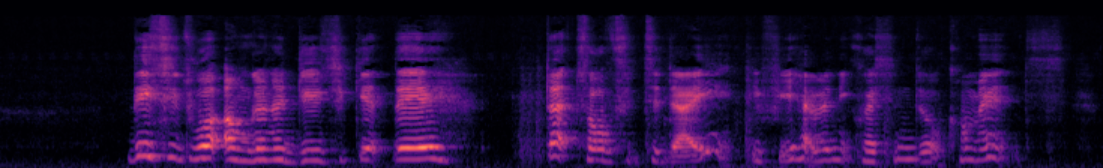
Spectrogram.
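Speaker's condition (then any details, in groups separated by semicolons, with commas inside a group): Cerebral palsy, dystonic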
